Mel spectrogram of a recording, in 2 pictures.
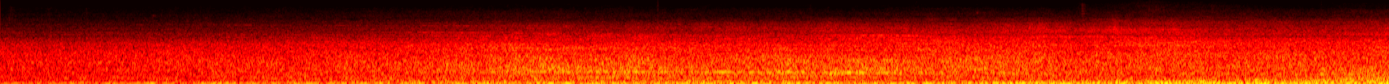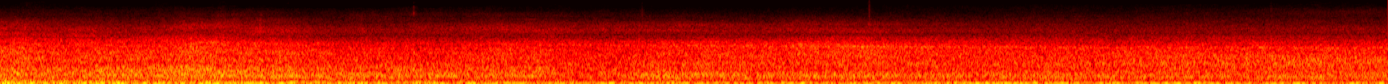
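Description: An old jet airliner roars at London Heathrow as a broad, steady engine rumble that stays loud and unbroken throughout, with no voices.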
